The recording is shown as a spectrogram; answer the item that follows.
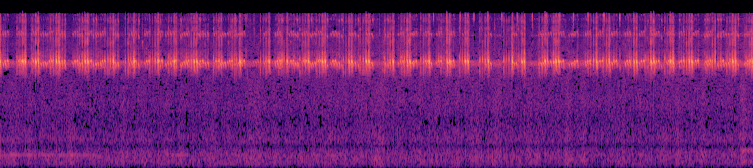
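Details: Grasshoppers singing in a flowery meadow prairie make a steady, high, shimmering buzz of evenly spaced ticking pulses. Several chirrs overlap, and a brief faint low tone sits in the background near the start.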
